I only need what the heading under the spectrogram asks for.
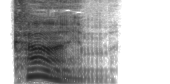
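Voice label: "chyme", British English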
